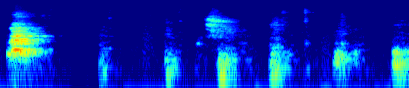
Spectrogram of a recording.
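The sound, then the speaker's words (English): A dog barks faintly: one louder opening bark followed by several quieter, evenly spaced barks with short silences between them. “Excuse my dog barking.”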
